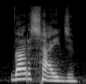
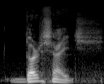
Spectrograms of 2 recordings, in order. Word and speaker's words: Dorscheid: Então, na verdade, assim, é muito fácil pronunciar, o difícil é escrever. Dorscheid. Dorscheid.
